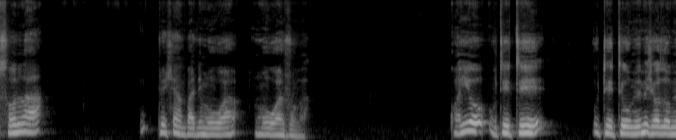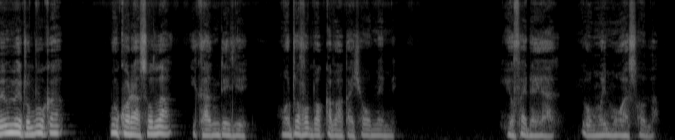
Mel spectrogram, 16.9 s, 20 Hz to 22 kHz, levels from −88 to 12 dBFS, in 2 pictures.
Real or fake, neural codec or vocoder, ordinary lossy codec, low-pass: real; none; none; none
